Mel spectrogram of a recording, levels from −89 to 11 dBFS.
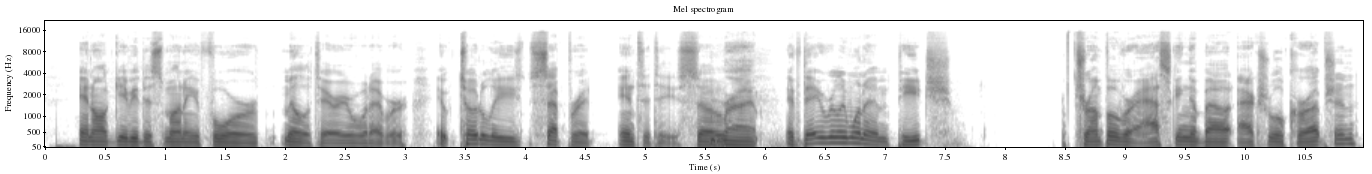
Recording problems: none

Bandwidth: 15 kHz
